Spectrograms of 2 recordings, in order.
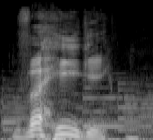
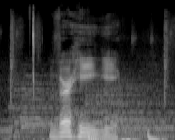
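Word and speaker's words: Verhaeghe: give that to you it is pronounced and this is and I'm going by what I've heard on like commentary Carter vagi The verigi Carter verigi yep verigi my favorite by the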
